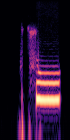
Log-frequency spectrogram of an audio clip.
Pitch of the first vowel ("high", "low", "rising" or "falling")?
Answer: high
